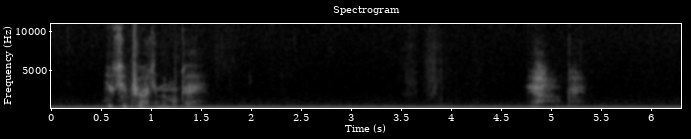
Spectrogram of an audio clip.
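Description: A young woman speaks quietly and briefly, close by.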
